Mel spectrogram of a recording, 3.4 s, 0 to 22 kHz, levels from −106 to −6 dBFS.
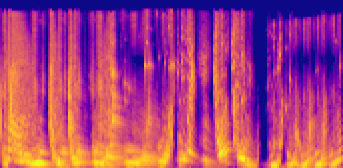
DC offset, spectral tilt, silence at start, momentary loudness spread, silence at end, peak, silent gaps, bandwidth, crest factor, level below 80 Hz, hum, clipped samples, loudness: under 0.1%; -5.5 dB/octave; 0 s; 8 LU; 0 s; 0 dBFS; none; 17 kHz; 16 dB; -36 dBFS; none; under 0.1%; -16 LUFS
